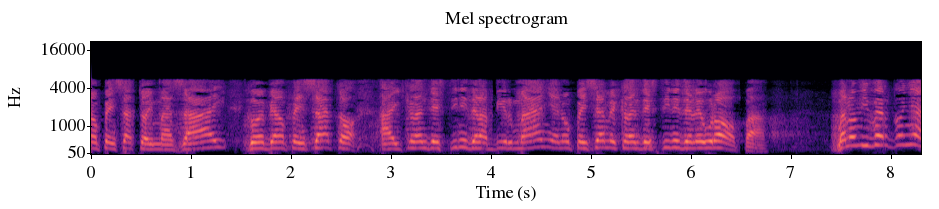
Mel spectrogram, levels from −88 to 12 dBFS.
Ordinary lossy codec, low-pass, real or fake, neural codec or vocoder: AAC, 24 kbps; 5.4 kHz; real; none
